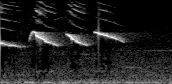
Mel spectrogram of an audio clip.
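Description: Green-winged Saltator singing a quick run of four clear whistled notes, each sliding downward, delivered in under two seconds against a faint low background hum.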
